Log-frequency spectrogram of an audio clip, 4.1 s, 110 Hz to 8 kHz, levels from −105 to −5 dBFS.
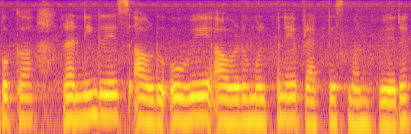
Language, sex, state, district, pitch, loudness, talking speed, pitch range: Tulu, female, Karnataka, Dakshina Kannada, 170 Hz, -14 LUFS, 130 wpm, 165-180 Hz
